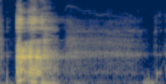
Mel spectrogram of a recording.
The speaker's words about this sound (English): You have to excuse my coughing. It's this time of year.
